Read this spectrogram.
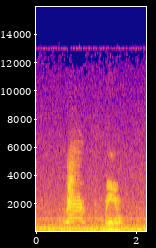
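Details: Impatient house cat Butters, sick of waiting, lets out one bright, strained meow, quickly followed by a man's deep voice mimicking it back in a small indoor room.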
